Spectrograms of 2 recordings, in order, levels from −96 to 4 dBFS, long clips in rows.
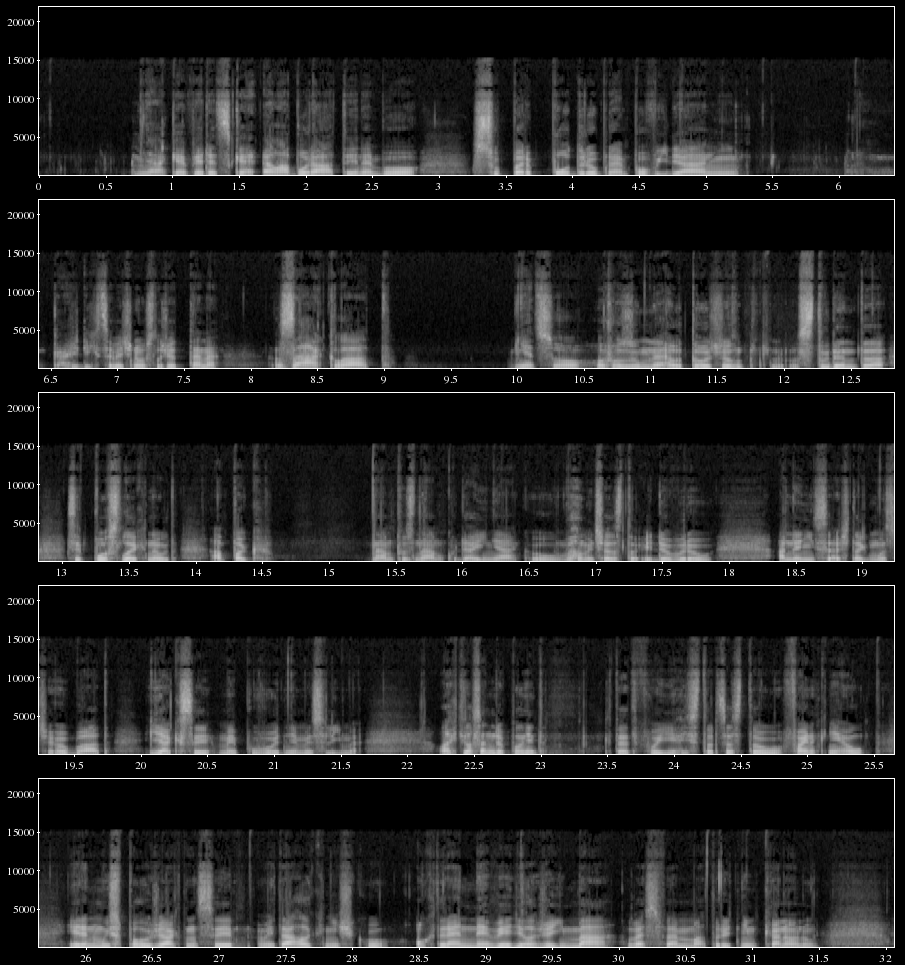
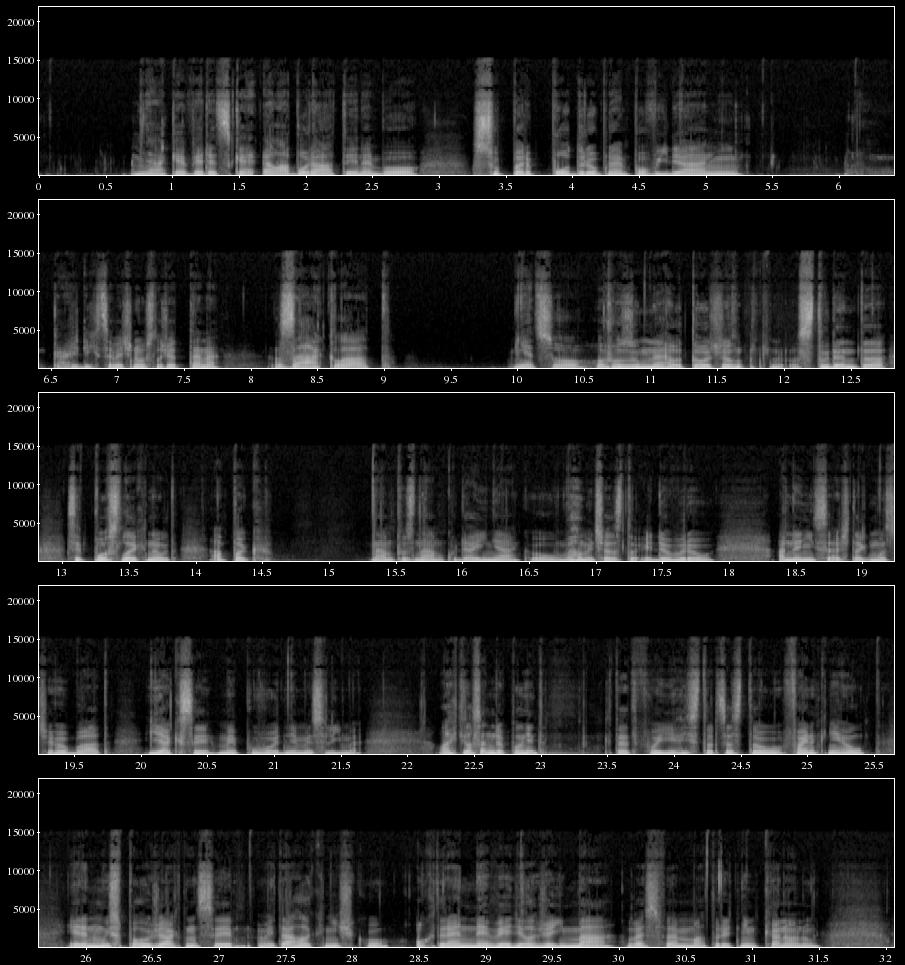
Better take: second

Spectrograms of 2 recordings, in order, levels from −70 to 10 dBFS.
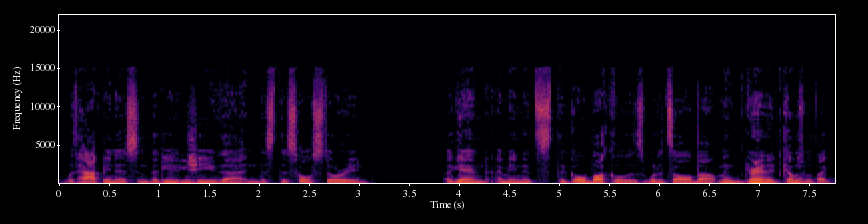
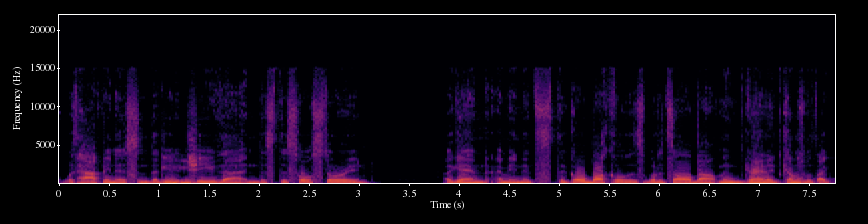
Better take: first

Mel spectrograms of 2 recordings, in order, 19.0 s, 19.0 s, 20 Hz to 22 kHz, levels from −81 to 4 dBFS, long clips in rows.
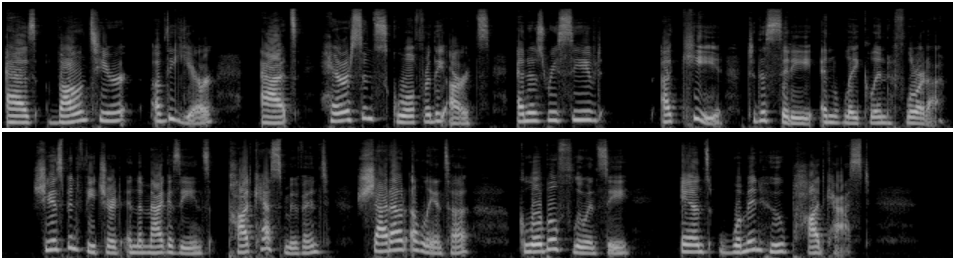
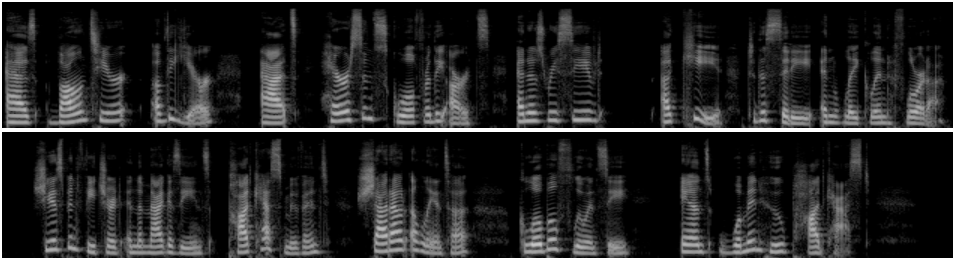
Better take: second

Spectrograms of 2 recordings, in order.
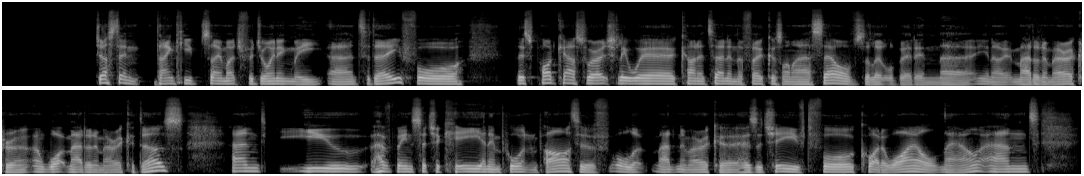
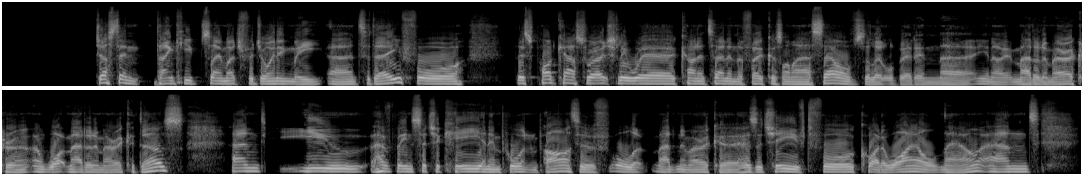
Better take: first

